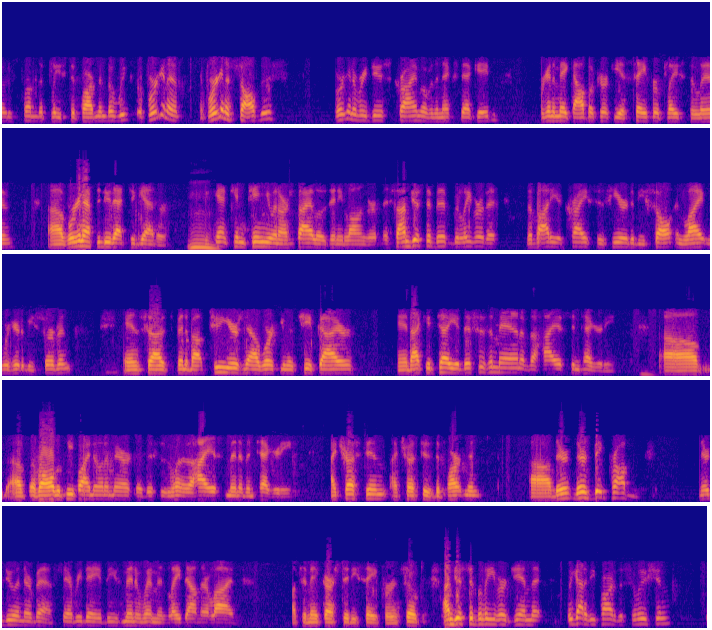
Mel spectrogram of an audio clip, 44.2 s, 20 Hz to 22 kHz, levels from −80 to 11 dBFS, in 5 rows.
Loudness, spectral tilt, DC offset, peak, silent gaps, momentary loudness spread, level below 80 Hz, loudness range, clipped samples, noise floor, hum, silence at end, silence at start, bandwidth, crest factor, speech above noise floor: -16 LUFS; -8 dB/octave; under 0.1%; 0 dBFS; none; 12 LU; -60 dBFS; 6 LU; under 0.1%; -65 dBFS; none; 0.5 s; 0 s; 7.6 kHz; 16 dB; 50 dB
